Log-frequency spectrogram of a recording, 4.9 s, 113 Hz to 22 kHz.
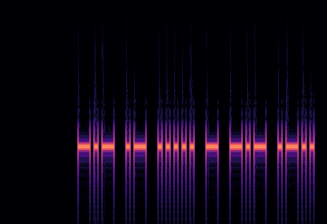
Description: Morse code, heard as a keyed tone, about 20 wpm, 700 Hz. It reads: KA5TKL
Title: USA Call Signs - 6 Characters - 4x Character Spacing - 20wpm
